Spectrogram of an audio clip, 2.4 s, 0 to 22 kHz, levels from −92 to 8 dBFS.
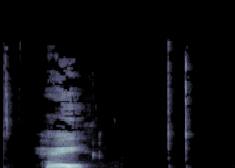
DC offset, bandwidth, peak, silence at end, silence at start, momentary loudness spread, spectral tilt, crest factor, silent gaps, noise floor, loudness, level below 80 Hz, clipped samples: under 0.1%; 16.5 kHz; -2 dBFS; 1.55 s; 0.45 s; 25 LU; -5 dB/octave; 20 dB; none; -88 dBFS; -17 LUFS; -66 dBFS; under 0.1%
